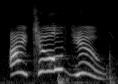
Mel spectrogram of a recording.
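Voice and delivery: high, loud, slow gasping cry; gasped. A narrator's reading. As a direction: gasp it out, breathless from running. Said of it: "Hermione gasped".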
